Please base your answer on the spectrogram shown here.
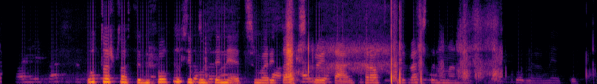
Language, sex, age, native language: Icelandic, female, 18-19, Icelandic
